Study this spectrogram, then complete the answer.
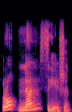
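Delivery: Pronunciation as "pro-NUN-see-ay-shun", syllables separated; NUN sound. Shown as a demonstration. Teacher models the word, short second vowel. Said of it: "നൺ sound ആണ്".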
